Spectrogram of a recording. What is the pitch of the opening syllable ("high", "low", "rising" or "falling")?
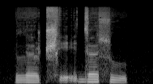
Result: low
